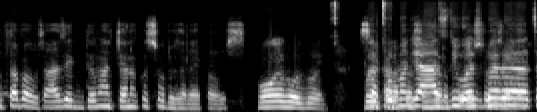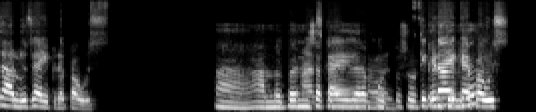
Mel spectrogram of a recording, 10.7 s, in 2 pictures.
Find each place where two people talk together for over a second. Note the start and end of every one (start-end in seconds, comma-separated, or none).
3.7-5.2, 8.4-10.1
